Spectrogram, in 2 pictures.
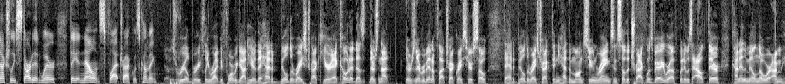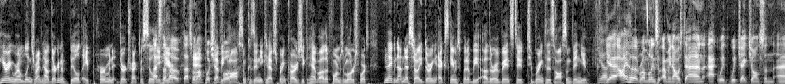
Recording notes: live from Circuit of The Americas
